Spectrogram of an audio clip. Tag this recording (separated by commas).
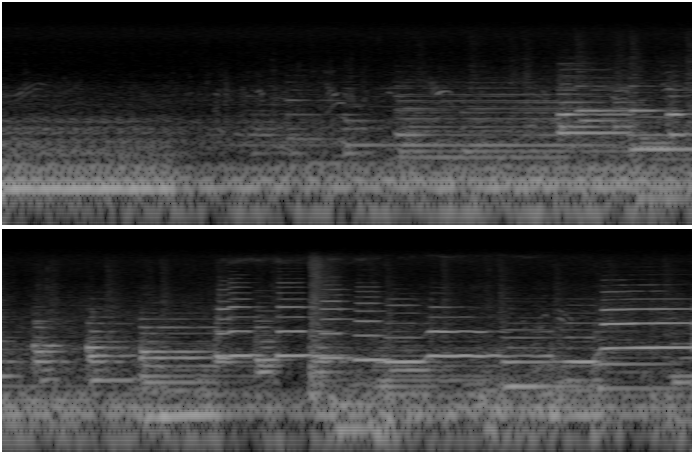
Speech, Vehicle, Music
